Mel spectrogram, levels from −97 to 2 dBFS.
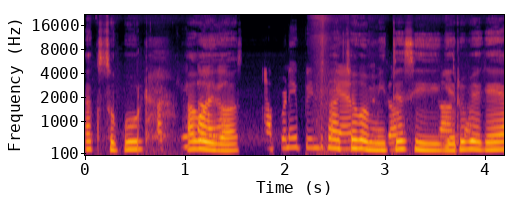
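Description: From 0.69 to 1.13 s the speech dips by about 20 dB in patches, likely speech suppressed in double talk. The canceller turns down the talker's own voice rather than adding anything. At 0.85 s, inside that dip, and again from 1.67 to 1.91 s, a faint copy about 40 dB down trails the speech by 412 ms. This is likely echo leak: a delayed repeat, not a loss. Further double-talk dips follow at 1.75 to 2.0 s (about 15 dB), 2.85 to 3.06 s (a slight 5 dB) and 3.24 to 3.87 s, the deepest at about 25 dB.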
